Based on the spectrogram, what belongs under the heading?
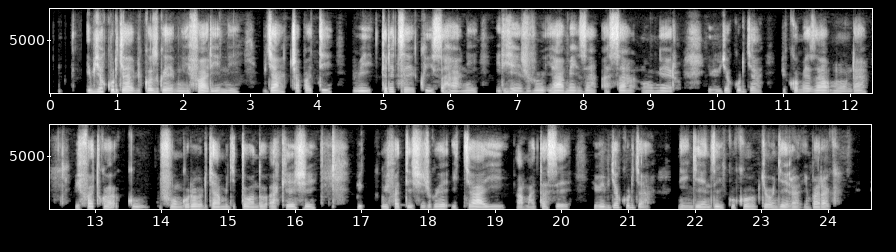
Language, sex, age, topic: Kinyarwanda, male, 18-24, finance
